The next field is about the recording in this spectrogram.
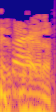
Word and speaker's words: Nevada: If you can't pronounce Nevada, I don't even trust that you're going to know about it. – You got to say Nevada.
